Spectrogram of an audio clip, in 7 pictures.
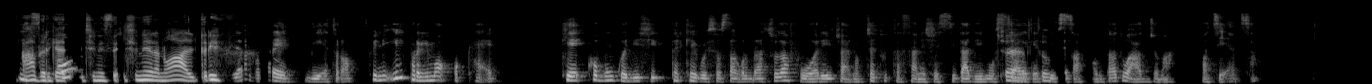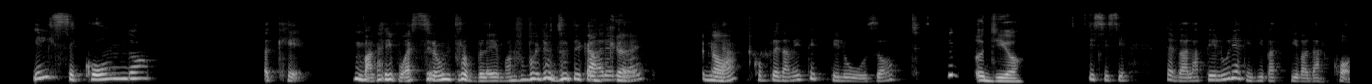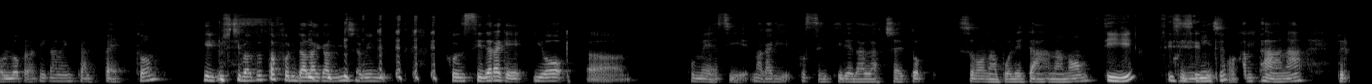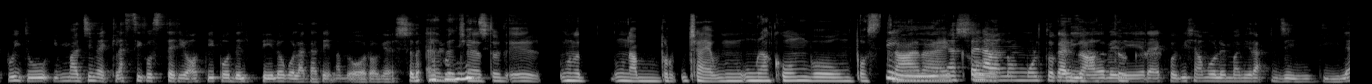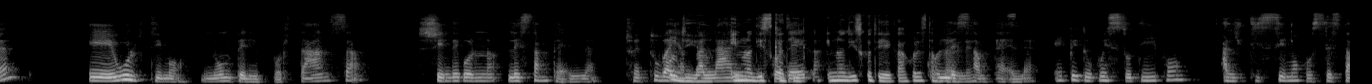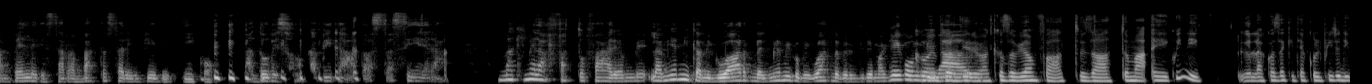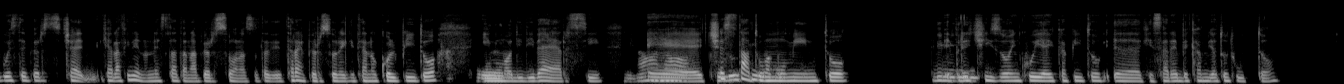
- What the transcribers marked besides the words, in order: other background noise; chuckle; laughing while speaking: "problema, non voglio giudicare però"; tapping; chuckle; "cioè" said as "ceh"; giggle; laughing while speaking: "che esce dalla camic"; "cioè" said as "ceh"; giggle; "una" said as "na"
- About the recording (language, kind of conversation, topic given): Italian, podcast, Mi racconti di un incontro casuale che ha avuto conseguenze sorprendenti?
- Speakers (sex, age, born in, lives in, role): female, 20-24, Italy, Italy, host; female, 30-34, Italy, Italy, guest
